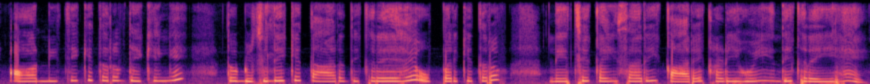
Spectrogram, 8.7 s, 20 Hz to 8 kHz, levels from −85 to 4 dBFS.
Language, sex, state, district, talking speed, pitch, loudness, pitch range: Hindi, female, Rajasthan, Jaipur, 165 wpm, 305 Hz, -12 LUFS, 290-330 Hz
